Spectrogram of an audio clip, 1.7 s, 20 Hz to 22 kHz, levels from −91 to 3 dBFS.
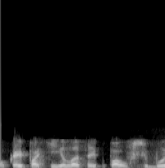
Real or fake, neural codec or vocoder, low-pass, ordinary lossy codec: real; none; 5.4 kHz; AAC, 24 kbps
